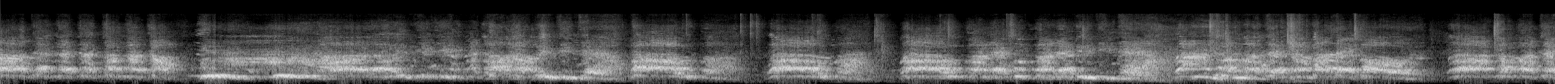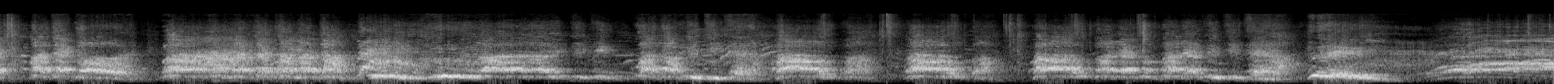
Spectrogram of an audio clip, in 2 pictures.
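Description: Group of men performing a Māori haka: loud shouted chant in unison, in short rhythmic phrases, punctuated by sharp slaps on the body and foot stamps. The chant breaks off near the end.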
